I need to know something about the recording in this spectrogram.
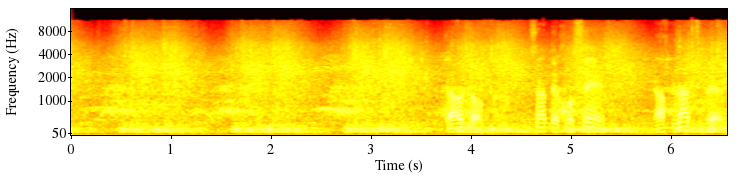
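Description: A large indoor crowd murmurs and cheers with echo.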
